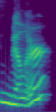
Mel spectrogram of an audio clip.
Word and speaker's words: Millar: it's Miller, but that's okay.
